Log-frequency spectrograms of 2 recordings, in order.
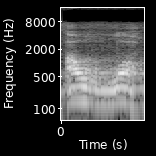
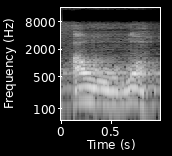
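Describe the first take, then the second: The two takes are said the same way.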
